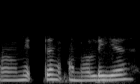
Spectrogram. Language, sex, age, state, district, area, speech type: Santali, female, 30-45, Jharkhand, Seraikela Kharsawan, rural, conversation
